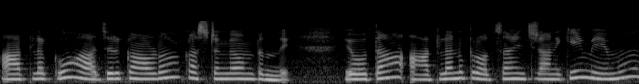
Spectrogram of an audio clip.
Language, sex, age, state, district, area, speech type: Telugu, female, 18-30, Andhra Pradesh, Kakinada, rural, spontaneous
